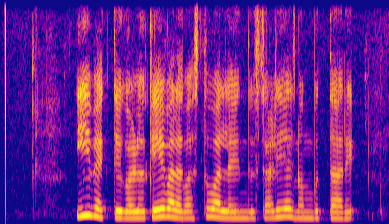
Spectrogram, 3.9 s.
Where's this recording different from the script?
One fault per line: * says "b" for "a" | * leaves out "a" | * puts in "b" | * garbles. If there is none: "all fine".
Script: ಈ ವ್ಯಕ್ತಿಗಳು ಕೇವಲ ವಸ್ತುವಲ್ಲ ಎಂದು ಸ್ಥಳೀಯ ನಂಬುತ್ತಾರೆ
all fine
